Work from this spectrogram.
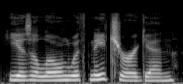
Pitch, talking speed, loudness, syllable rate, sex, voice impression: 195 Hz, 195 wpm, -15 LUFS, 6.4 syllables/s, female, slightly feminine, slightly adult-like, slightly soft, slightly muffled, friendly, reassuring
